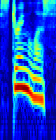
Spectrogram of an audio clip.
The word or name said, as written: stringless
